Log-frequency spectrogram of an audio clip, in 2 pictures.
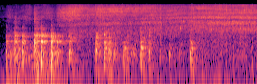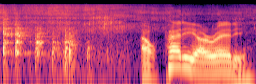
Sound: pan sizzling

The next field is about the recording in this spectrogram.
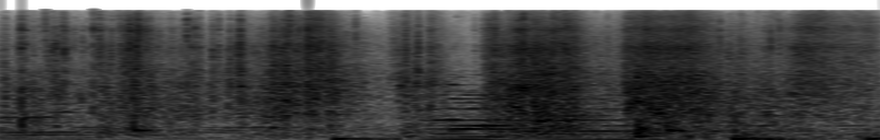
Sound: paper crinkling

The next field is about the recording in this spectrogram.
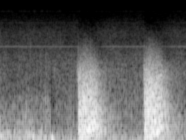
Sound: gunshots

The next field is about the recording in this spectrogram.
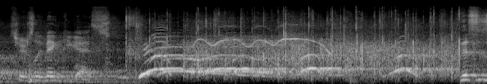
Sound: clapping

